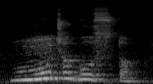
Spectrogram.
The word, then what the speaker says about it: mucho gusto: Next word, we have mucho gusto. Mucho gusto. Pretend it's spelled like this.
